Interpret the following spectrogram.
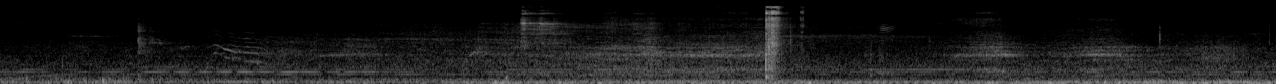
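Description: Flying fox trolley running along its overhead cable, a faint steady whir under low wind rumble on the microphone, with one sharp knock about two-thirds of the way through.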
